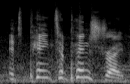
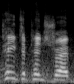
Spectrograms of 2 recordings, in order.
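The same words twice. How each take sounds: First: Slow, savoring each word of the new phrase; coining a phrase. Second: Said in the usual way. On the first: Shown as a demonstration. Vlogger coining his own car term, slowly savored. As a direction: roll it out slowly like a catchphrase. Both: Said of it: "I'm coining that".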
